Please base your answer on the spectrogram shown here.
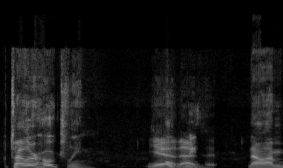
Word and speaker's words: Hoechlin: Tyler Hoechlin.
